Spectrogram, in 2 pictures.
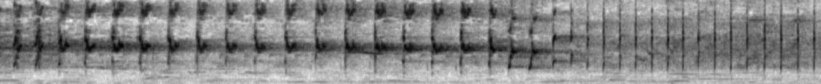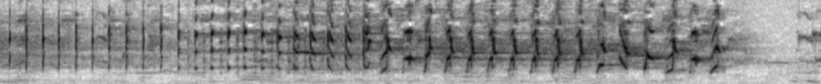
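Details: Long ngekek chatter from a lovebird, an unbroken stream of fast, shrill chirps that runs the whole time, with slight shifts in pitch partway through before cutting off at the end.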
